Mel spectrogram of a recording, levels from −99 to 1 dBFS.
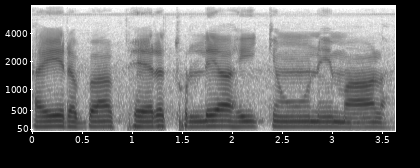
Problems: background sounds at intervals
